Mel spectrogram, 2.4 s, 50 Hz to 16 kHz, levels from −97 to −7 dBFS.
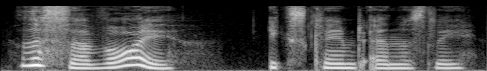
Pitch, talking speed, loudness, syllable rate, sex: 240 Hz, 100 wpm, -19 LUFS, 5.0 syllables/s, female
